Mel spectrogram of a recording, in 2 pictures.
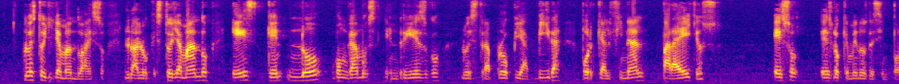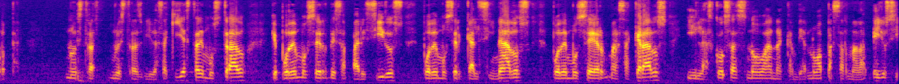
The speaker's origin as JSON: {"language": "Spanish", "country": "Mexico", "said": "porque somos mexicanos todos y somos hermanos."}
